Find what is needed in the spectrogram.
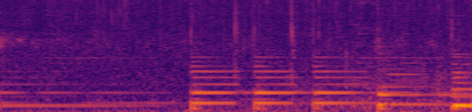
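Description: Plucked lyre strings in a slow instrumental piece: one note rings and fades, then four notes are plucked in quick succession, about a third of a second apart.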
